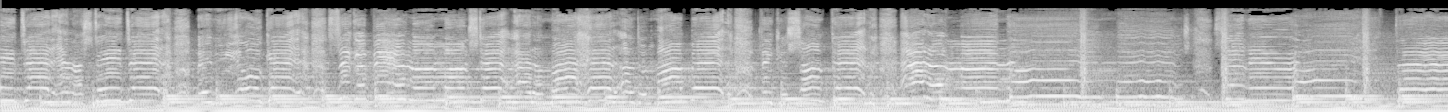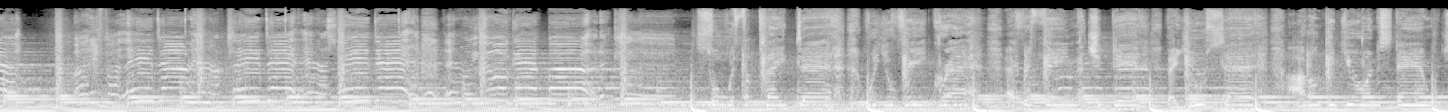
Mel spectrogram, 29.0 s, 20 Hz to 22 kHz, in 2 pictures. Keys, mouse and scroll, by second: 1.2 click, 1.7 F4, 2.2 click, 2.9 ctrl+o, 3.6-4.0 scroll down 1, 5.1 click, 5.8 click, 6.9 click, 7.9 click, 9.1 ctrl+o, 9.9 scroll down 1, 12.8 click, 13.4 click, 14.4 click, 15.3 F4, 16.0 click, 16.7 ctrl+o, 17.8 scroll down 1, 19.7 scroll down 1, 22.7 click, 24.6 F4, 24.9 click, 26.1 ctrl+o, 26.8 scroll down 1, 28.6-28.9 scroll down 1.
